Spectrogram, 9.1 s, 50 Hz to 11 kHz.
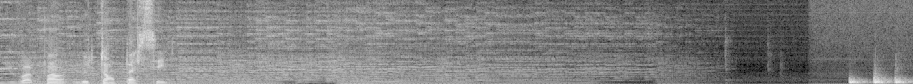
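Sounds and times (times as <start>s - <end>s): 
gentle music: 0.0s - 7.3s
speech: 0.2s - 1.8s
firm knocks on a door: 8.5s - 9.1s.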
